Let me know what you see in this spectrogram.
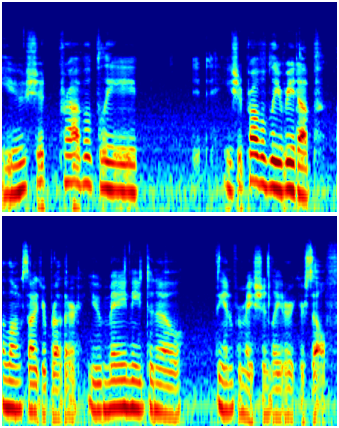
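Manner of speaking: soft, murmured, confiding undertone. Voicing the professor leaning toward Sasha: undertone. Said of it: "and in an undertone".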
